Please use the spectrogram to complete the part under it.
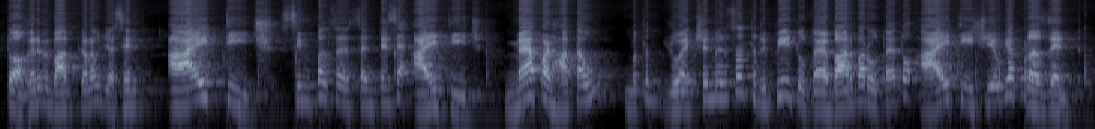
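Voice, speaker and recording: A man teaching English grammar in a casual, emphatic lesson. He repeats key points as quick questions and slips in jokey asides. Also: a little high, animated, fairly bright tone.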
